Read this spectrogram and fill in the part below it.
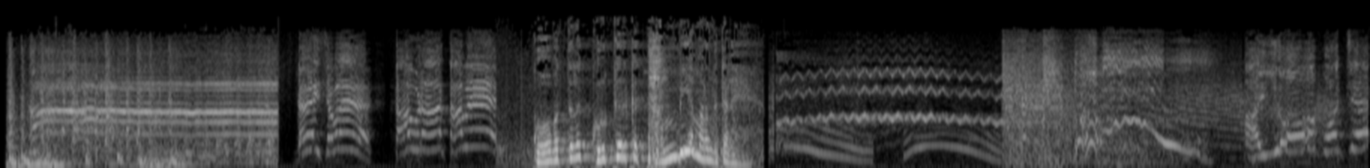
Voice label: tamil dialogue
